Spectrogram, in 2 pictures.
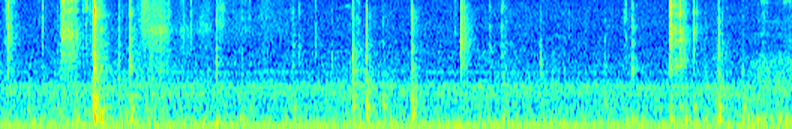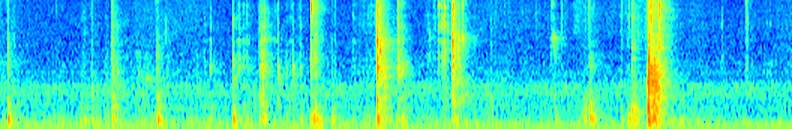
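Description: A metal tool clicks and scrapes against small plastic parts.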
